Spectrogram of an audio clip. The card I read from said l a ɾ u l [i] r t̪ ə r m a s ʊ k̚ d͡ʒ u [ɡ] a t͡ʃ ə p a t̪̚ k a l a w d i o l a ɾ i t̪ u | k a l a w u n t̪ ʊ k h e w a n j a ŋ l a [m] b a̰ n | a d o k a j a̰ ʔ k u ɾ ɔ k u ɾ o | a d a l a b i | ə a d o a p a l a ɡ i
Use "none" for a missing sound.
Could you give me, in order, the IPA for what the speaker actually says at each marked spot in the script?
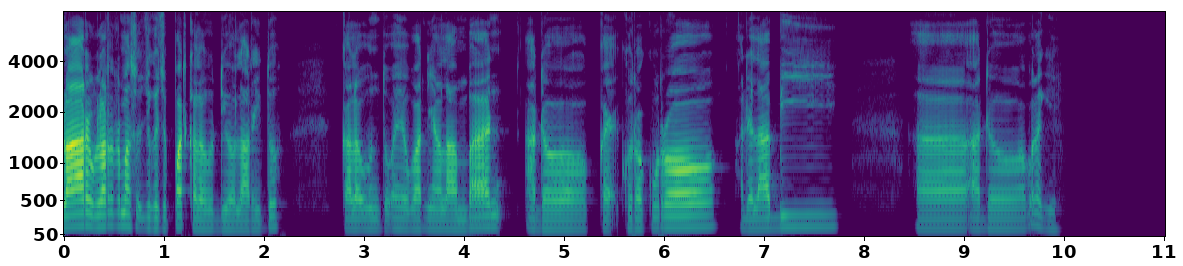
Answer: a, ɡ, m

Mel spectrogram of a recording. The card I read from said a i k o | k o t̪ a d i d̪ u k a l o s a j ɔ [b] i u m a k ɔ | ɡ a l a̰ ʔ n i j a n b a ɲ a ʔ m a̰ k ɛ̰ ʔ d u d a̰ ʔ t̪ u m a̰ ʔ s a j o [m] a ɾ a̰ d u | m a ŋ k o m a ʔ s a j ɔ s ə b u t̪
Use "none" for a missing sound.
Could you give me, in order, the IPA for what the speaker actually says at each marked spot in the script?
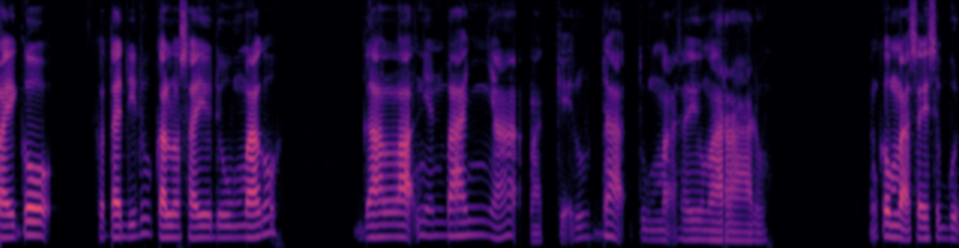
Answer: d, m

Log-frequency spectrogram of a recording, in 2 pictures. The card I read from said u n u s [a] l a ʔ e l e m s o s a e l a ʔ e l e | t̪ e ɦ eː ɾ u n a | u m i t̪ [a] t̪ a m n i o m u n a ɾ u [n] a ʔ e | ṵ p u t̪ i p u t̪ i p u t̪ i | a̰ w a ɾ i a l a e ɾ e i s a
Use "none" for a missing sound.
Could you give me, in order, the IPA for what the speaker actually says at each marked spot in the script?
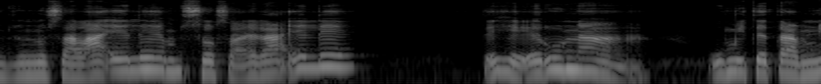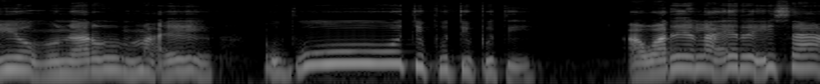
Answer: a, e, m

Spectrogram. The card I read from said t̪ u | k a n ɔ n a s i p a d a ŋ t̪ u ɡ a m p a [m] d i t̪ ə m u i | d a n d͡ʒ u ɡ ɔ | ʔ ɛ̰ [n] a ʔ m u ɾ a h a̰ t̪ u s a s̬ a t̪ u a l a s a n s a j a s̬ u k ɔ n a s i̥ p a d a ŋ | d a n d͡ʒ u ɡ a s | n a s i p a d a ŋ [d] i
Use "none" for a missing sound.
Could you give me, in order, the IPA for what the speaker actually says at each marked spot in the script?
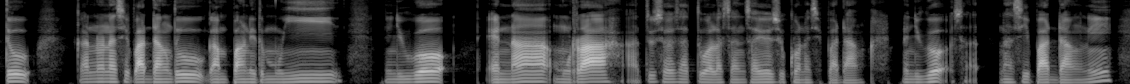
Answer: ŋ, n, n

